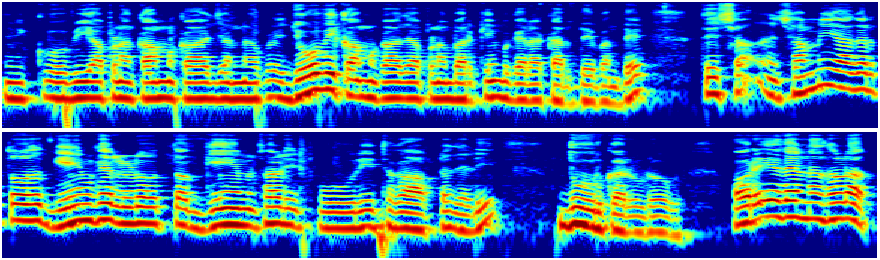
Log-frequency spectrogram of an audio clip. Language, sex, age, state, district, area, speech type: Dogri, male, 30-45, Jammu and Kashmir, Udhampur, rural, spontaneous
